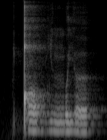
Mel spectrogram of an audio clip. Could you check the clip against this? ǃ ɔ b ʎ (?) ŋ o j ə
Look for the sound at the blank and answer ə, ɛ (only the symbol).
ə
